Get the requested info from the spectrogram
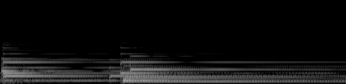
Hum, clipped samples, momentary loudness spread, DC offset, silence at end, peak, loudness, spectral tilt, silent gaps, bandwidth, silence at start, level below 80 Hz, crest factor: none; under 0.1%; 17 LU; under 0.1%; 0 s; -20 dBFS; -38 LUFS; -11 dB/octave; none; 2.8 kHz; 0 s; -76 dBFS; 18 dB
